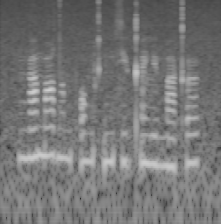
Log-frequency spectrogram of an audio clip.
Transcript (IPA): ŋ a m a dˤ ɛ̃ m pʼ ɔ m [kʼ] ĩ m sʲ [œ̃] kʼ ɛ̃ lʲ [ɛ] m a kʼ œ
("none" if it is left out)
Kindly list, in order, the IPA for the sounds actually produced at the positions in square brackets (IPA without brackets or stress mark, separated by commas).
kʼ, œ, œ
